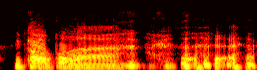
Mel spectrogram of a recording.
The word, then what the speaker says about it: Coppola: Coppola. I'm glad you knew that. Yeah. Well, since you knew how to pronounce it so well, why was he such a big hit for this movie?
